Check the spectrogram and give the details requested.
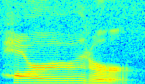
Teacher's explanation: the tongue needs to be touching the upper palate really lightly for that D sound, because it's not harder, it's harder. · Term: flap T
